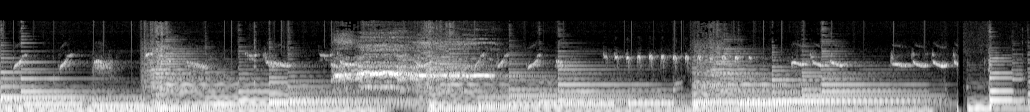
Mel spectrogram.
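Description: A man imitates a rooster with his voice, giving a long, loud, drawn-out cock-a-doodle-doo crow with warbling, whistle-like pitch glides. It rides over a steady tonal background bed and ends in a brief drop.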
